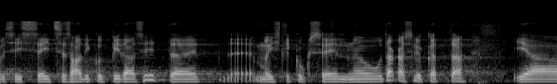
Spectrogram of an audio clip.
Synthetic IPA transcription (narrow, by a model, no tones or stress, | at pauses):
siːsːe̞jt̪sesɑ̰ːd̪ikːˑud̪̥̚pid̪̥ɑsid̪̥et̪mɤjst̪likːukse̞ːlnəwt̪ɑɡ̥ɑsilykːˑɑt̪ˑːɑ | jɑ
